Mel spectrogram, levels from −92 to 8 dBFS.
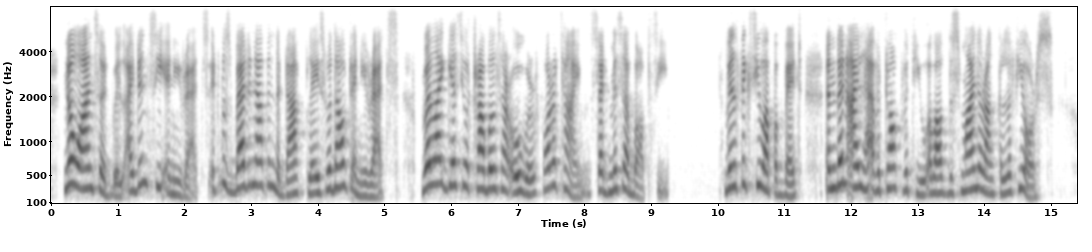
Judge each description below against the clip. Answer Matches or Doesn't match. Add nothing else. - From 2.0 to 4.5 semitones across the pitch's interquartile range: Doesn't match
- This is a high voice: Matches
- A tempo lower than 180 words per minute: Doesn't match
